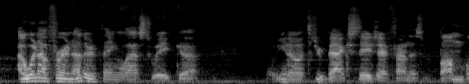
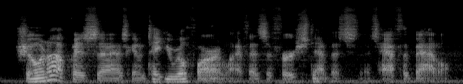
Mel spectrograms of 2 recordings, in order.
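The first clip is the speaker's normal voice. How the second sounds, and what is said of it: Put-on voice imitating a professor. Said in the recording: “I don't know why I did that voice. He did not sound like that at all.”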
